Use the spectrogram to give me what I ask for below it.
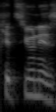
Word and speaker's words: Kitsune: Yeah, well, we weren't sure how to say Kitsune's name first, and I think that's actually correct. in the Japanese is sort. I mean, I'm mangling. I don't have Japanese accent, but is kitsune as opposed to kitsune or I don't know, something else.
